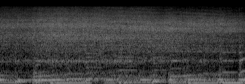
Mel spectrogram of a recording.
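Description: Ground spices, turmeric among them, toast and sizzle steadily in a pot for a Middle Eastern eggplant and lamb stew, a continuous loud frying hiss with no talk.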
